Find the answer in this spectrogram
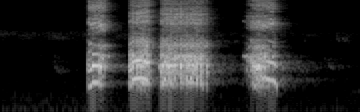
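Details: Lamteuba, Aceh: a red junglefowl lured near houses crows once, four hoarse notes run together. A sharp short note, a longer rasping stretch, a pause, then a clipped ending, with silence around it.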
